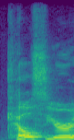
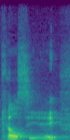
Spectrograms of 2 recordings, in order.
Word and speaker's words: Kelsier: bestow distinct temporary powers kelsier and Vin yes I'm going to pronounce it kelsier and not keler are the two stars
